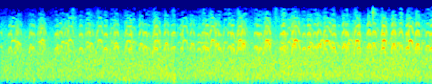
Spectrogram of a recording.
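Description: African oystercatchers giving shrill, piping flight calls, about four sharp high notes a second, over a steady hiss of wind or surf.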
